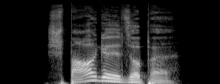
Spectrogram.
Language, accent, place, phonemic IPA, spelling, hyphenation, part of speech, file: German, Germany, Berlin, /ˈʃpaʁɡl̩ˌzʊpə/, Spargelsuppe, Spar‧gel‧sup‧pe, noun, De-Spargelsuppe.ogg
- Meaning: asparagus soup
